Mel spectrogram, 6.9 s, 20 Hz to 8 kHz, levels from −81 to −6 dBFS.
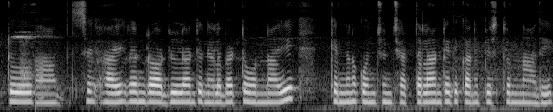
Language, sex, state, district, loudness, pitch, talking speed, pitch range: Telugu, female, Andhra Pradesh, Anantapur, -25 LUFS, 205 Hz, 120 wpm, 195-210 Hz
